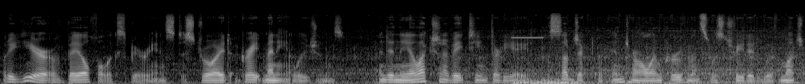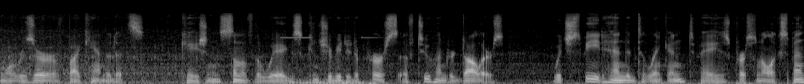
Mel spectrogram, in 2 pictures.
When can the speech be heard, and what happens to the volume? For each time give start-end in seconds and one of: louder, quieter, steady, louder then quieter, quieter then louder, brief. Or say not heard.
0.0-16.0 steady.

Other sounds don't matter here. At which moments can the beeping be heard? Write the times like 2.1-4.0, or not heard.
5.1-5.8, 10.8-11.9.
